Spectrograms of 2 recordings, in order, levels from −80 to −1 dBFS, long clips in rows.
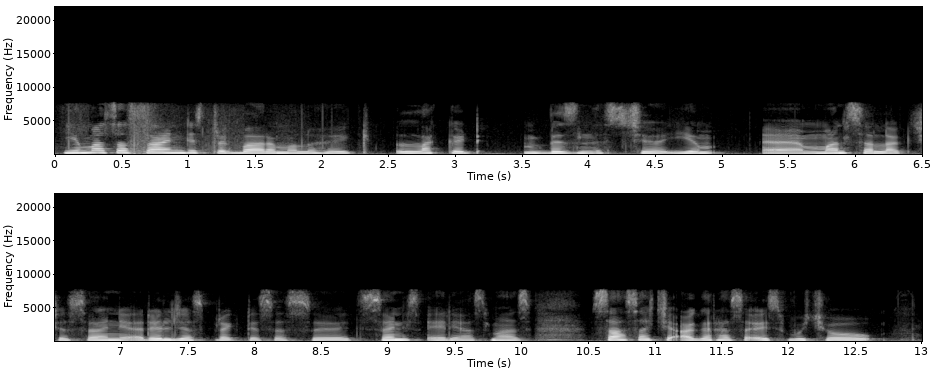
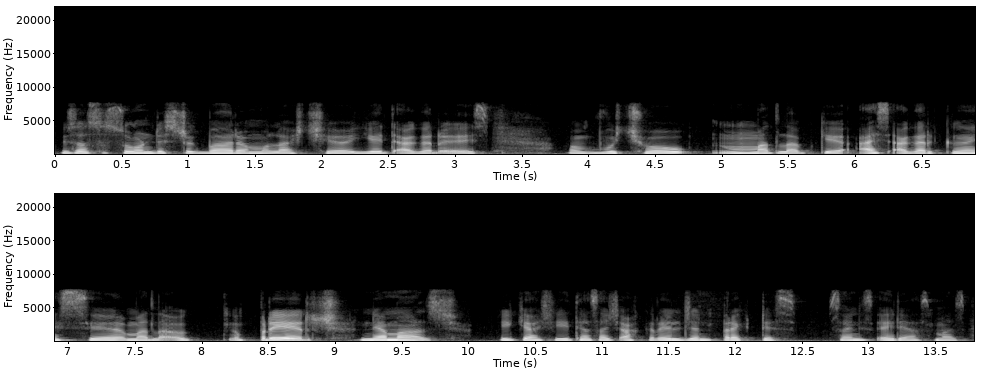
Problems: none marked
